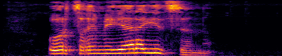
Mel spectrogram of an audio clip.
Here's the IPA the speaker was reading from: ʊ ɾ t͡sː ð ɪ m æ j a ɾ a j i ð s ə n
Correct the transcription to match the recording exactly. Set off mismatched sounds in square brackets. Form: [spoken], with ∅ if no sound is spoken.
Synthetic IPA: ʊ ɾ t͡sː [ʁ] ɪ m [i] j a ɾ a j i ð s ə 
